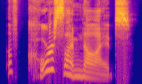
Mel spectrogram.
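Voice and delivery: loud, slow, high protest; mock-offended denial. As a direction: deny it indignantly, stretching the words. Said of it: "Duke protested".

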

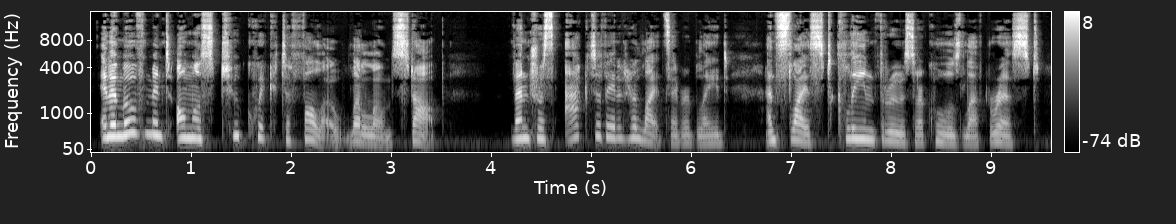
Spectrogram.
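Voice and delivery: ordinary delivery

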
